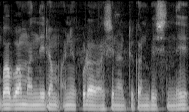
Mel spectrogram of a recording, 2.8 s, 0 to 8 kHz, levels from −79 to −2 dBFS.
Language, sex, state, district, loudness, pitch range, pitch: Telugu, male, Andhra Pradesh, Sri Satya Sai, -20 LUFS, 95-100 Hz, 100 Hz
